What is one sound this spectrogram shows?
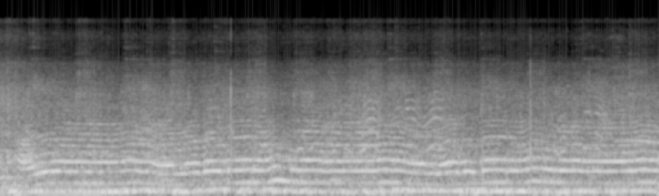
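A crowd of men and women chants loudly together outdoors.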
